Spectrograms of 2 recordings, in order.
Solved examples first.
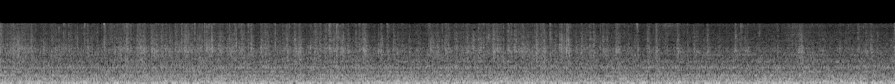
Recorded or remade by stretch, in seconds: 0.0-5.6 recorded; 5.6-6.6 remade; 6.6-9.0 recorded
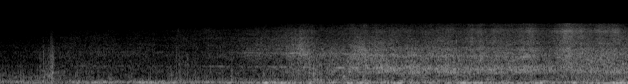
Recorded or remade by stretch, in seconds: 0.0-1.6 recorded; 1.6-2.1 remade; 2.1-2.5 recorded; 2.5-3.3 remade; 3.3-6.3 recorded

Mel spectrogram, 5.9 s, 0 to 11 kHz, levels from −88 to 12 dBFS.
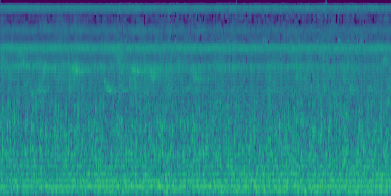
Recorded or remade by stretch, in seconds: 0.0-5.9 remade

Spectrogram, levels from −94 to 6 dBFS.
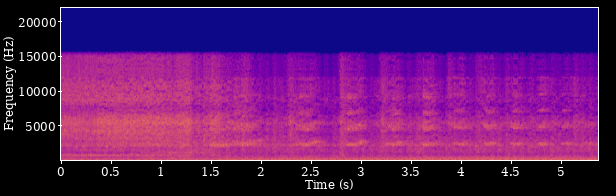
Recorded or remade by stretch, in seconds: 0.0-5.4 recorded

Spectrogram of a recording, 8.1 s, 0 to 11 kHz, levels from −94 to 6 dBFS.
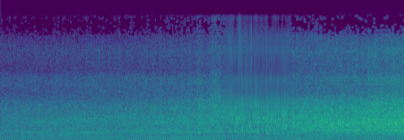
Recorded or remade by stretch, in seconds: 0.0-4.5 recorded; 4.5-5.8 remade; 5.8-8.1 recorded

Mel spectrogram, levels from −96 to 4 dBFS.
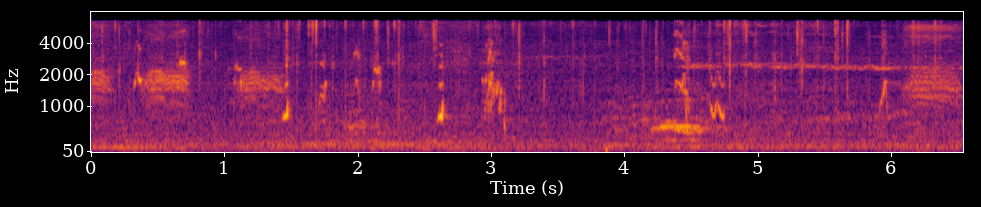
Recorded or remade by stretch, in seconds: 0.0-1.3 remade; 1.3-1.8 recorded; 1.8-6.5 remade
